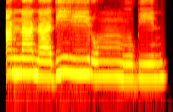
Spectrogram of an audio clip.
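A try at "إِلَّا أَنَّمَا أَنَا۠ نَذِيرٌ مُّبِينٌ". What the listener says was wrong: Ya, karena nunnya tidak ada tasdid kan, jadi bukan anna tapi ana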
